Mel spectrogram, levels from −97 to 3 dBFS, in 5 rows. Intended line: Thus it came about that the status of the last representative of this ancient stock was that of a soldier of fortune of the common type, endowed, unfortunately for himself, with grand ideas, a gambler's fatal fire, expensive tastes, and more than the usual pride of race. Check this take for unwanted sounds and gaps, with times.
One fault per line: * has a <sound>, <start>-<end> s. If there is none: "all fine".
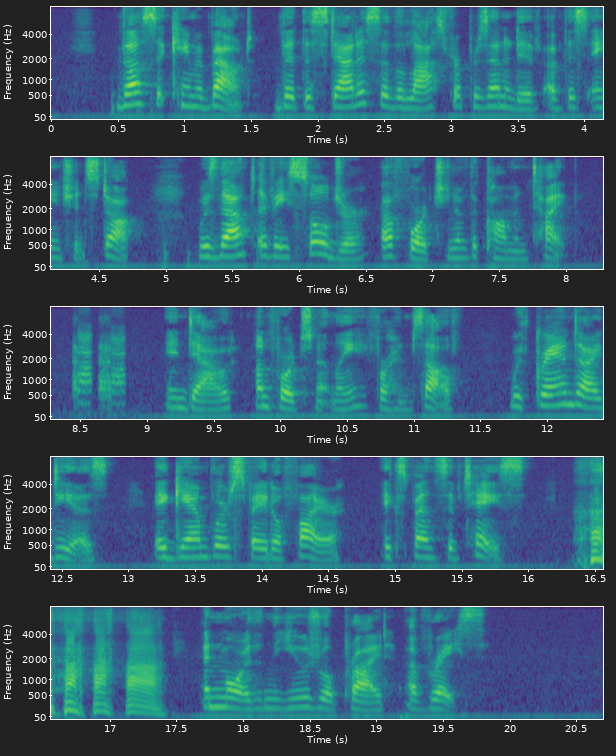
* has a laugh, 8.4-8.8 s
* has a laugh, 16.3-17.5 s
